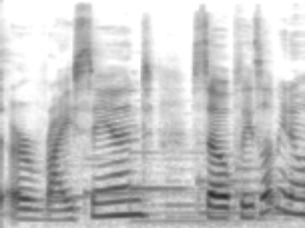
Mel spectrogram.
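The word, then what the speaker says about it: Rhysand: the audiobook version and in the first book she pronounces it recent but in all the books after that it's resand but i know a lot of people pronounce it rice or rye sand so please let me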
